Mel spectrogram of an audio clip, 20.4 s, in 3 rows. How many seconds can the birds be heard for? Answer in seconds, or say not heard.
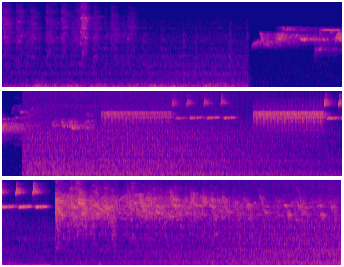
20 s.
